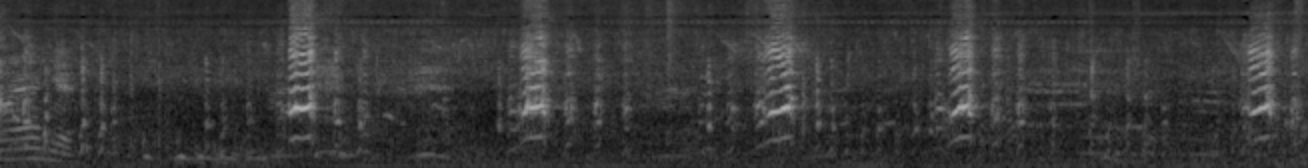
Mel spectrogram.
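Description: A young man laughs.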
